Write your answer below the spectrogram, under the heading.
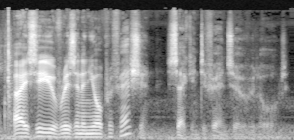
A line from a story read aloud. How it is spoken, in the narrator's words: Thrawn said calmly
